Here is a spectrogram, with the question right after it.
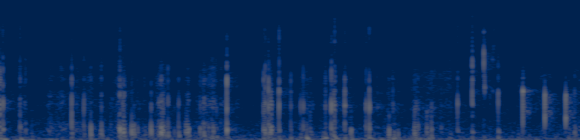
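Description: Long nails quickly scratch and flick the bristles of a black plastic paddle hairbrush. The result is a quiet, rapid, uneven run of short, dry plastic clicks and scratchy ticks, with bright snaps over a soft rustling bed.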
